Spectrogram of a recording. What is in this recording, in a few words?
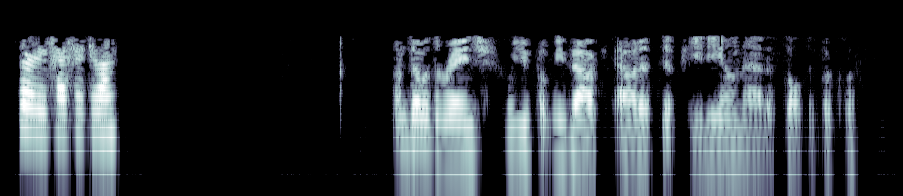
Police Department Dispatch, scanner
